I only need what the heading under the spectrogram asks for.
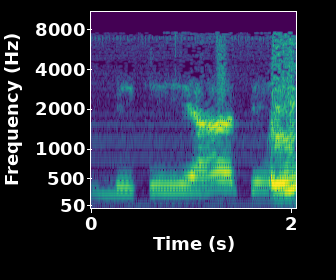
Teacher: Walaupun huruf qaf itu harokatnya kasrah, tapi dia huruf istila, ya, tetap dibaca tebal.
